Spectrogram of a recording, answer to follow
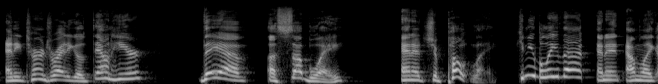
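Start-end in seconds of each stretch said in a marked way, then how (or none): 0.9-5.9 lightly voiced congressman, amazed, rising high on the question; a hint of boyish wonder at the food court; excited congressman. Congressman showing off the Subway to the host, pitched up and amazed.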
